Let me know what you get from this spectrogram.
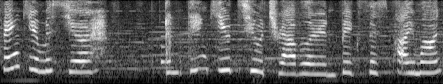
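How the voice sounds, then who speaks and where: A woman's voice: very high voice, moderate pace, music in the background. A woman voicing a cute, sweet, polite little creature girl in a video game. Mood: shy, grateful.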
